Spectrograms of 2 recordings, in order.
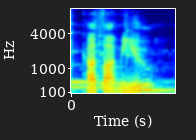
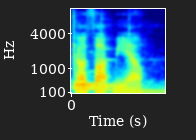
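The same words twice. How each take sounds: First: The double O is said as 'oo'. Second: The double O is not said as 'oo'. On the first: "I've always thought O O is pronounced oo" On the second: "almost everybody calls it uh"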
